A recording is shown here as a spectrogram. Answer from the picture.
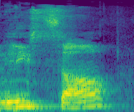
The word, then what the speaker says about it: Nizza: Eis ist, ich weiß nicht, wie man das, spricht man das? Ist es Nizza? – Also es ist sicher Nizza.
